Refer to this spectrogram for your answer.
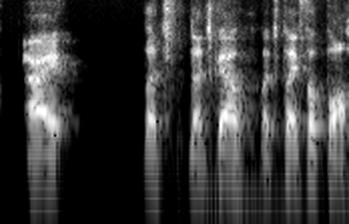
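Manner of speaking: ordinary delivery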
